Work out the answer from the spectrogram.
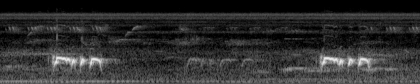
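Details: Zebra dove of the local kind in a lure song for trapping and for new birds: two short rolling coo phrases, with a fainter distant reply between them and scattered high chirps.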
